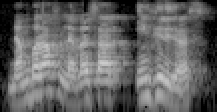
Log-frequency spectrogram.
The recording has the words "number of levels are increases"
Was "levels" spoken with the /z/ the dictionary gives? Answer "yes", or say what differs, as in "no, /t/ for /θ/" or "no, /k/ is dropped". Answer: no, /s/ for /z/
